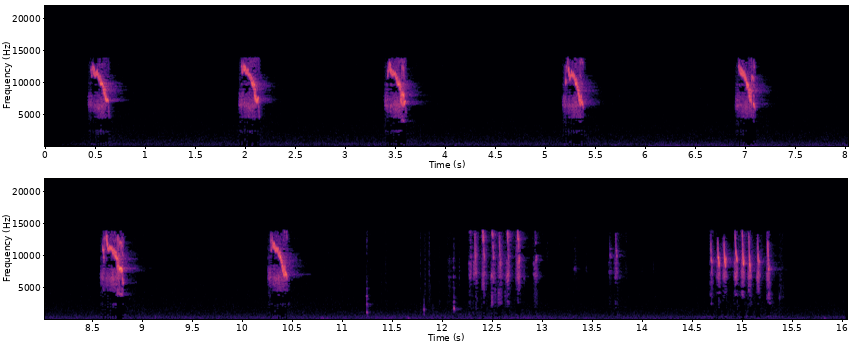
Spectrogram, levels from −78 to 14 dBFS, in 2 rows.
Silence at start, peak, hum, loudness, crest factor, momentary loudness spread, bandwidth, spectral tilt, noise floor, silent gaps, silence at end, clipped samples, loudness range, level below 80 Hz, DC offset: 0.45 s; -4 dBFS; none; -20 LUFS; 24 dB; 26 LU; 14 kHz; 3 dB/octave; -64 dBFS; none; 0.75 s; under 0.1%; 10 LU; -78 dBFS; under 0.1%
